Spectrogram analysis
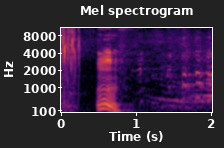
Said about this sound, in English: You hear that slurp? It's better with air, all right? Don't judge me. It's better with air. Diet Dr. Pepper's good, man.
